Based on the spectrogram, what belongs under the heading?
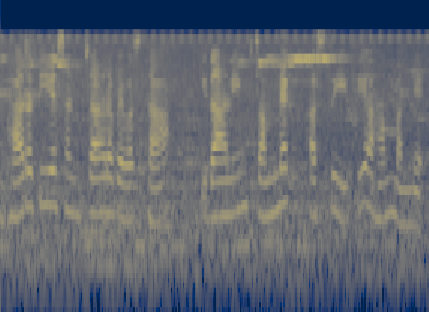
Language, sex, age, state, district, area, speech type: Sanskrit, female, 45-60, Karnataka, Bangalore Urban, urban, spontaneous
